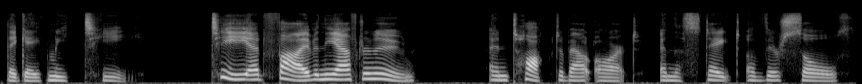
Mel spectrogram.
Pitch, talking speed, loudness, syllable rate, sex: 195 Hz, 125 wpm, -19 LUFS, 3.9 syllables/s, female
